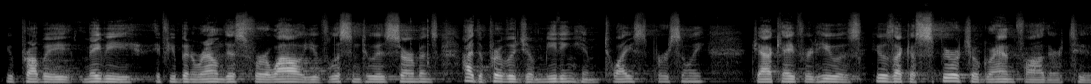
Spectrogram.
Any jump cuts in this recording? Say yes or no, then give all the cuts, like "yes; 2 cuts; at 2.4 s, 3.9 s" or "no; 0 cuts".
yes; 1 cut; at 8.6 s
